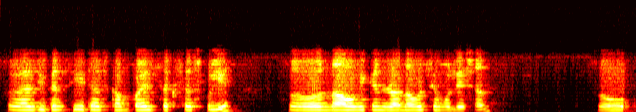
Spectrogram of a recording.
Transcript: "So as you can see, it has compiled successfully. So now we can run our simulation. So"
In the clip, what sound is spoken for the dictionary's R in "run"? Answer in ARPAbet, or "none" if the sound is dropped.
R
